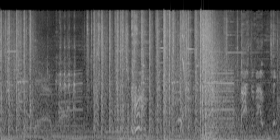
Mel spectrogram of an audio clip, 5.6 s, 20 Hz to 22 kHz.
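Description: Rapid gunfire from Fallout 4 as a turret is shot down, dense crackling bursts running continuously at close range with a heavier volley near the end, under game sound and some talk.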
